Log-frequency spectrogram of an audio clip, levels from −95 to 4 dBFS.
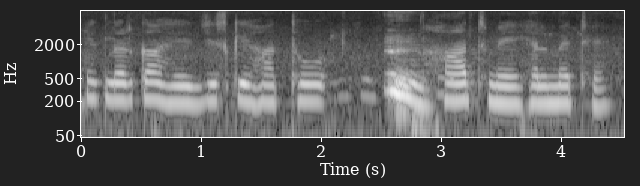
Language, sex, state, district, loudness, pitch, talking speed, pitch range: Hindi, female, Arunachal Pradesh, Lower Dibang Valley, -19 LUFS, 200 Hz, 105 wpm, 185-215 Hz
